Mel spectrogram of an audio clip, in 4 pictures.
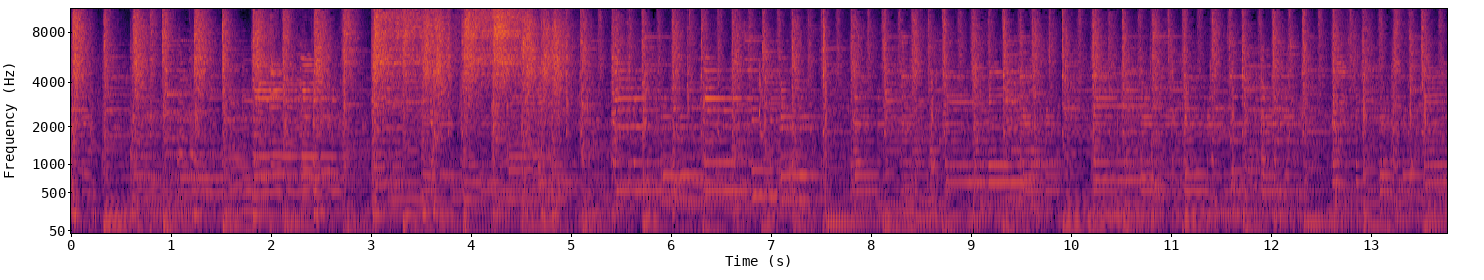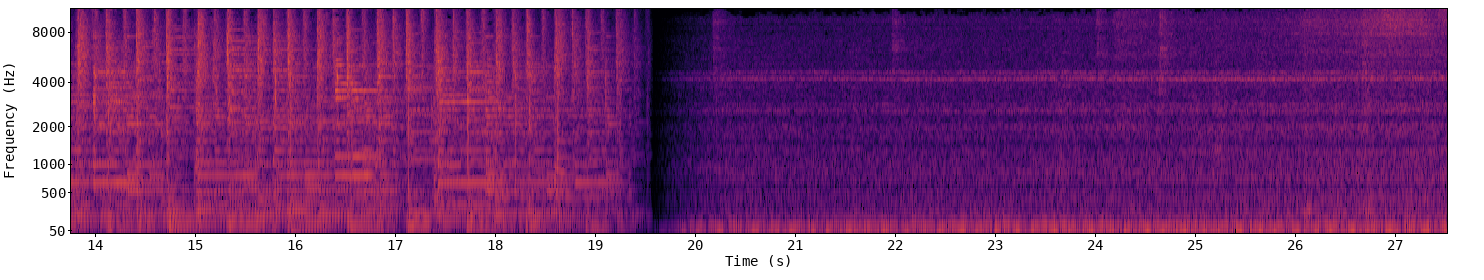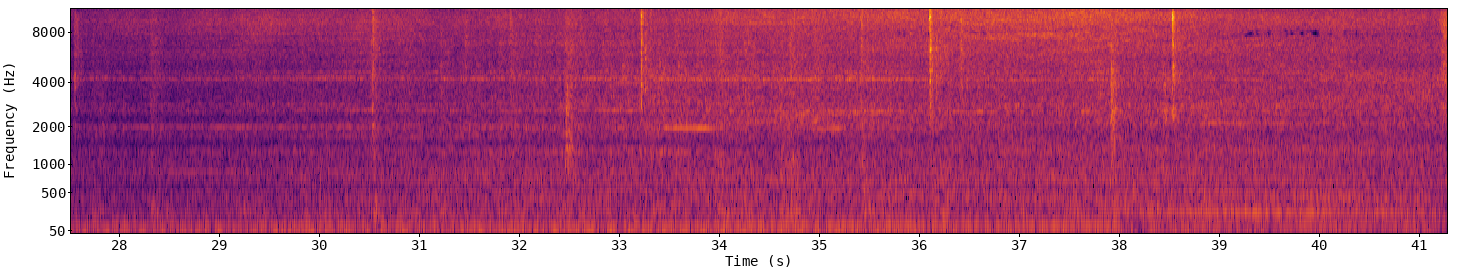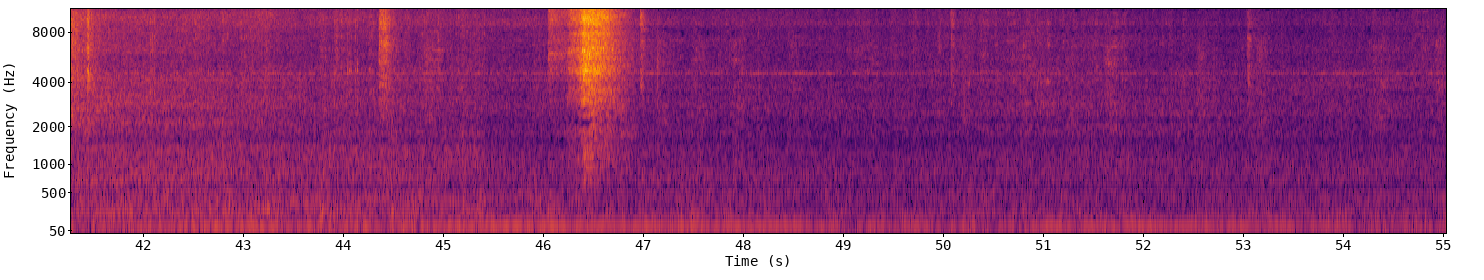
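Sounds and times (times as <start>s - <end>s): train passing rumble: 0.0s - 55.0s
wheel clicks on rail: 25.7s - 48.3s
air hiss: 46.0s - 47.1s.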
